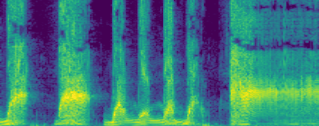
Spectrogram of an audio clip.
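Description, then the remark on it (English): A voice imitates the cartoon duck Donald Duck, making raspy, buzzy squawks in a quick run of short bursts that ends in a longer sputtering quack. It is loud. “It's like doing Donald Duck.”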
